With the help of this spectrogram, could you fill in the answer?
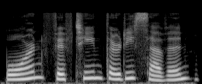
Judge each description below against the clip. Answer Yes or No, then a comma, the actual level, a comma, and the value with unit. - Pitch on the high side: Yes, very high, 250 Hz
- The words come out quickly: No, slow, 120 wpm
